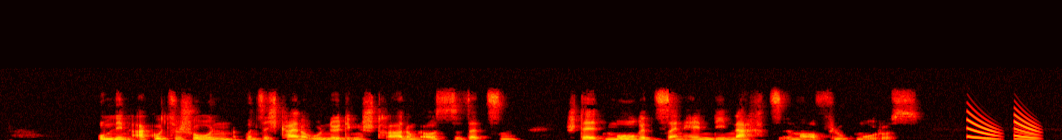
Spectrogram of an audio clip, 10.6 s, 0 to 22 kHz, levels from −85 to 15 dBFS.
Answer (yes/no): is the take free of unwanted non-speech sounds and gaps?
no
